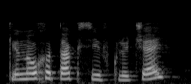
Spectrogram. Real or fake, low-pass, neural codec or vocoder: fake; 7.2 kHz; codec, 16 kHz, 16 kbps, FreqCodec, larger model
